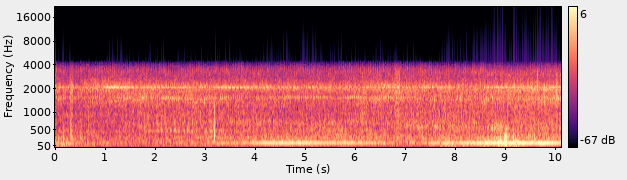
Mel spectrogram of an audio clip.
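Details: MINI Cooper S, under 2k miles: steady high whine above low hum at idle; cause unknown.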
